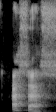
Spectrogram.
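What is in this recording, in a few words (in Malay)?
"asas", Malay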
